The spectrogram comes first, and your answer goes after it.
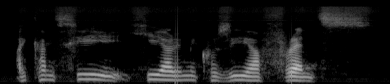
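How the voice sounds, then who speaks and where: A woman with a Greek accent and ordinary pitch variation, on a very clean recording with a silent background. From Cyprus. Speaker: committee chair. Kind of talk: formal meeting opening speech. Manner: halting.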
